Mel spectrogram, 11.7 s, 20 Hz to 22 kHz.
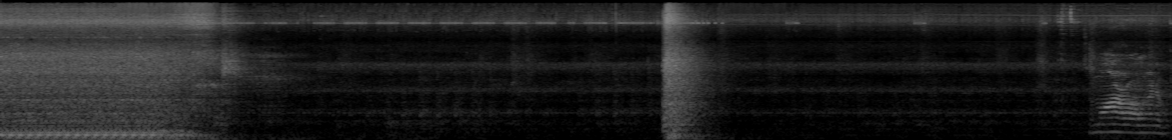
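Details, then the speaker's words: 1962 Oldsmobile F85, 230 all-aluminum engine, all original except an added Holley carb and choke, with a new coil, before timing and points are set: a couple seconds of smooth even idle with no misfire or knock before shutoff; sounds healthy. "But it sounds pretty nice. I'll shut it off."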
